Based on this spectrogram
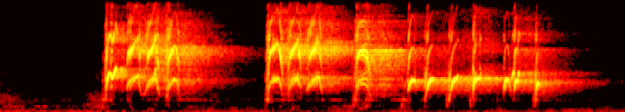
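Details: In Berau, Kalimantan, a Bornean green leafbird delivers agitated song to provoke untrained birds: a fast whistled phrase, a brief break, then a longer stream of clipped, evenly spaced high notes.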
